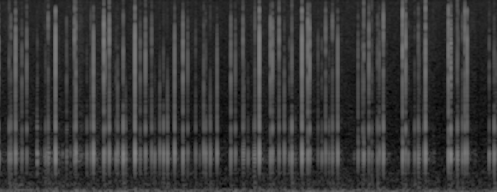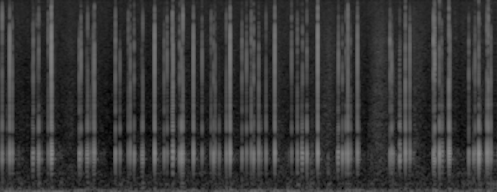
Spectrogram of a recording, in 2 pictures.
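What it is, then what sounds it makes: Cardboard hardcover notebook. A teal printed cardboard hardcover notebook is tapped rapidly and steadily with long red nail tips. The quiet, dry clicks have a hollow mid-range tone and die out at once, over a low, constant rumble.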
